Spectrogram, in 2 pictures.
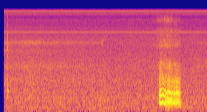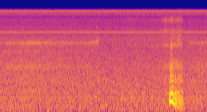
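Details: Sleeping pug snoring indoors: a rattly, wheezy snore of about half a second, then a shorter, fainter one four seconds later, over a steady hiss of room noise.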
